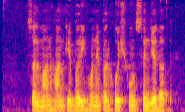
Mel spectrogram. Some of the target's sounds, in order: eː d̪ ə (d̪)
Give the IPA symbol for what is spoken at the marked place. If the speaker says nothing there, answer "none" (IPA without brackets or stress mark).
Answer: t̪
